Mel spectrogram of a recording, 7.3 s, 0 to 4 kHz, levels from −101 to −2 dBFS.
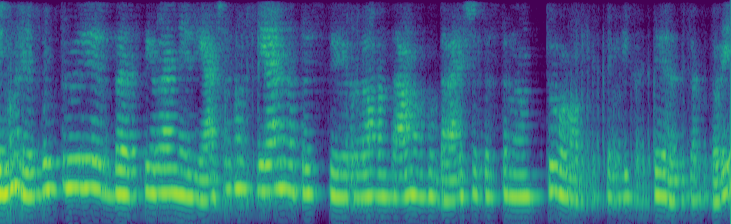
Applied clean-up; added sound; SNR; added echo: neural mask model DeepFilterNet 3.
